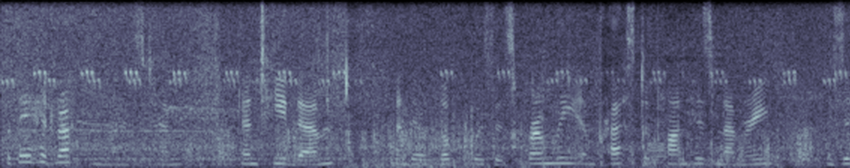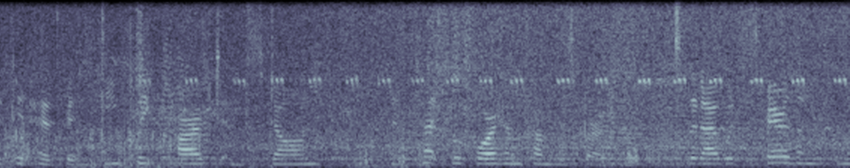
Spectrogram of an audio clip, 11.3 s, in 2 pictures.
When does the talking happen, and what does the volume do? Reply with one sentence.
The talking can be heard from 0.0 to 11.2 s, at a steady volume.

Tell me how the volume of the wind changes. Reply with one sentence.
The volume of the wind stays about the same.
